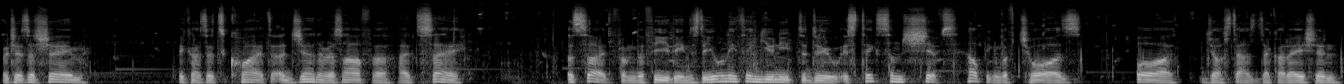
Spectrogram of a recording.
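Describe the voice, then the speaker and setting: A man playing a courteous, possessive vampire master in an ASMR roleplay, soft-spoken, soothing and reassuring with genteel endearments. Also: deep voice, unhurried, a little hiss or hum. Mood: genteel, persuasive. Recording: music under the voice. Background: background music.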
